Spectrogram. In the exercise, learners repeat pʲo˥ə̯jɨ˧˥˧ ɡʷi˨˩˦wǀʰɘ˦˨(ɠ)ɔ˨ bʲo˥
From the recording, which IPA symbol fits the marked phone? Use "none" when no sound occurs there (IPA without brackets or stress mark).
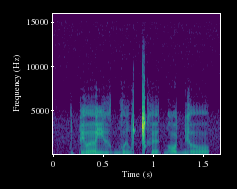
ɠ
